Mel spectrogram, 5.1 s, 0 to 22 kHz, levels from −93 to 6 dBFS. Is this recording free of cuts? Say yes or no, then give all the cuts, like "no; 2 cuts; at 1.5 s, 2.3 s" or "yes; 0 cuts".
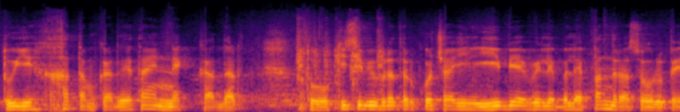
yes; 0 cuts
